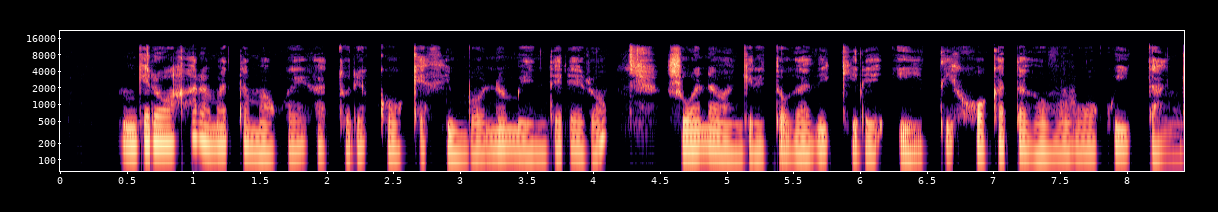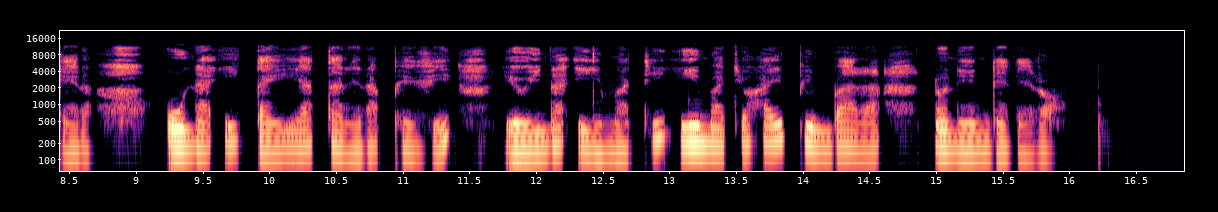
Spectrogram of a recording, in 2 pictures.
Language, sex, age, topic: Oshiwambo, male, 25-35, agriculture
